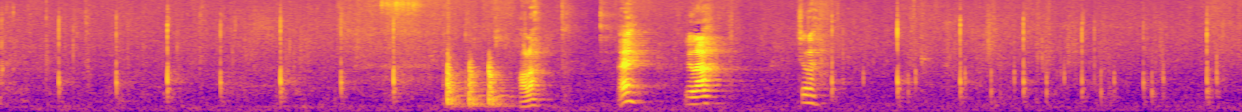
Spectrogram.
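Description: Footsteps click steadily on a hard floor.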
